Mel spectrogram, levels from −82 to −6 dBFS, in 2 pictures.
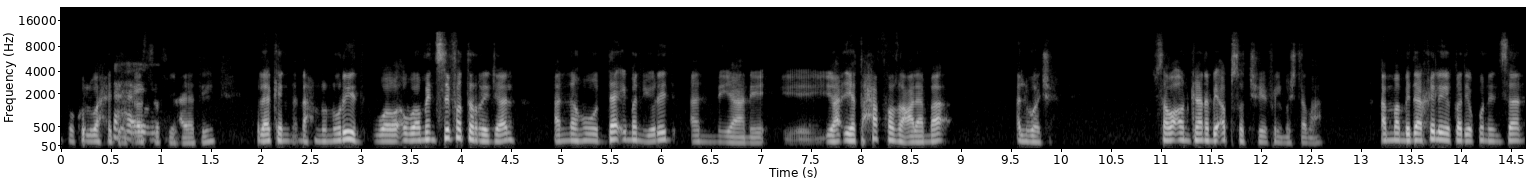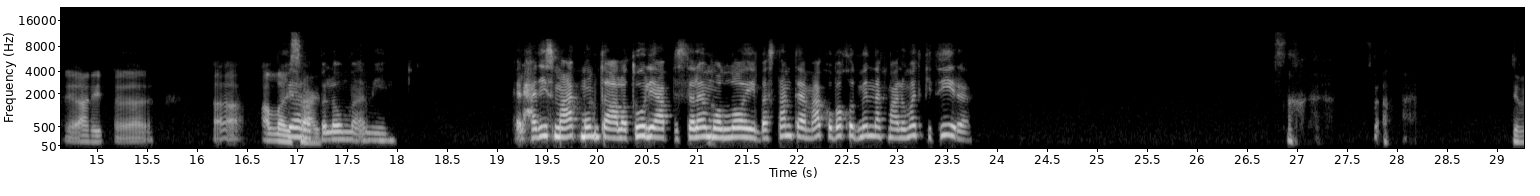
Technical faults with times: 0.89-1.22 speech suppressed in double talk
17.27-17.36 speech suppressed in double talk
21.05-21.13 speech suppressed in double talk

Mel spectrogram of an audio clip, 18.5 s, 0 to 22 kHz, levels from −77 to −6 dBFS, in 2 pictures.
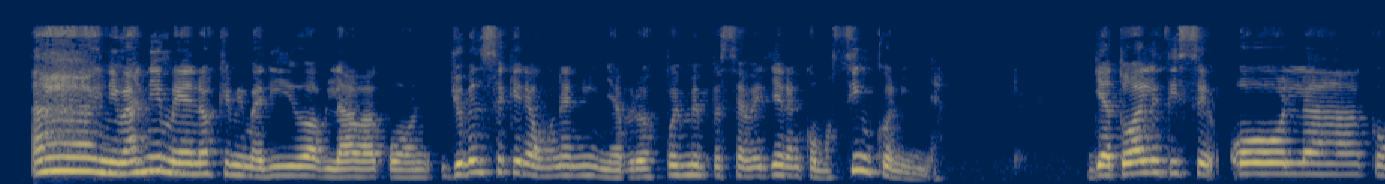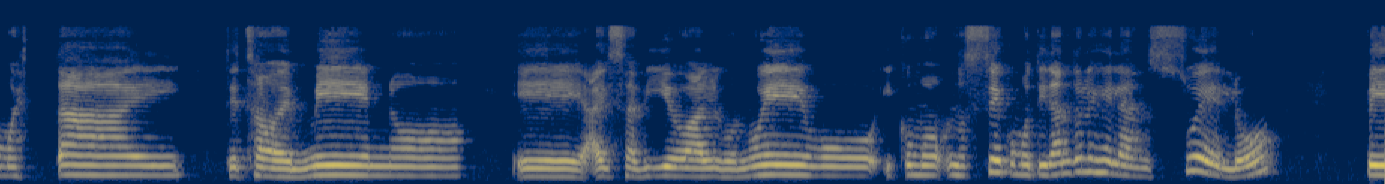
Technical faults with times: none

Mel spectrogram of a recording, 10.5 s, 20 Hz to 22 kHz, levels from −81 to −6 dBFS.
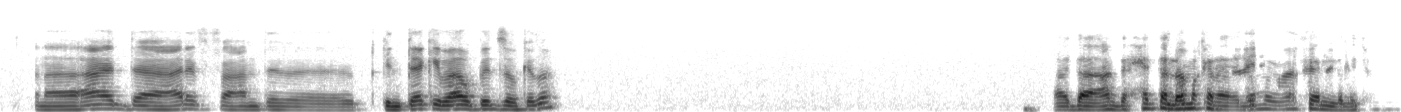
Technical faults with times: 8.48-10.48 speech suppressed in double talk

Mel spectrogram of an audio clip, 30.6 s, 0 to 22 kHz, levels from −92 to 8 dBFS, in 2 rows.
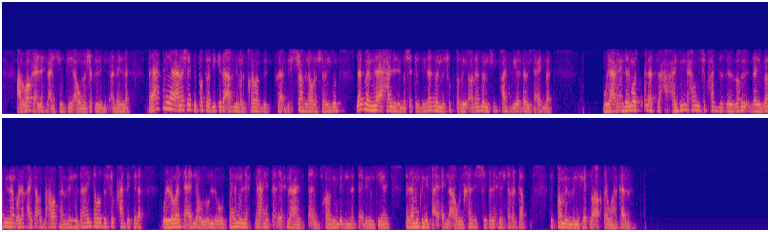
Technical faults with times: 0.00-30.64 tandem speech coding

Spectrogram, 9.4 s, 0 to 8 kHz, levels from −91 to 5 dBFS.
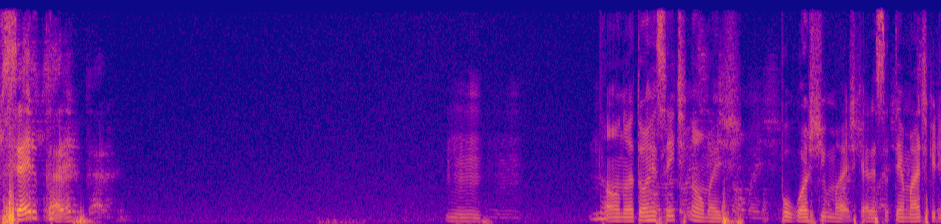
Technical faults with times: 0.00-9.41 echo with no canceller

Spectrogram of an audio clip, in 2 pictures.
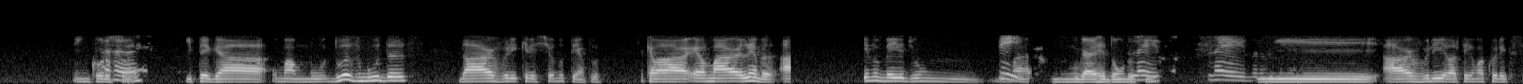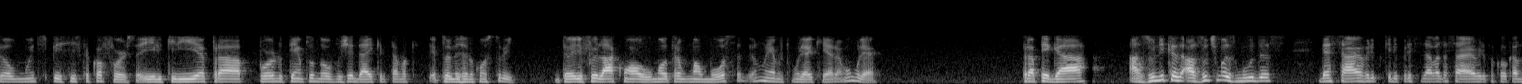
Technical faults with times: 1.33-1.53 echo leak
7.91-8.64 audio dropout to silence
10.27-10.48 echo leak
10.30-10.58 speech suppressed in double talk
11.58-11.80 echo leak
12.53-12.74 speech suppressed in double talk
12.71-12.75 echo leak
26.06-26.19 short stall from a late packet
28.06-28.97 jitter buffer speed-up

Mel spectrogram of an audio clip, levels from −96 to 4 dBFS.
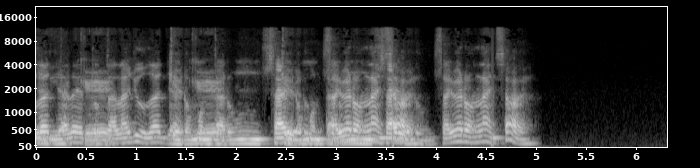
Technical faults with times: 0.00-6.31 doubled audio track
3.56-6.07 periodic USB or driver dropouts

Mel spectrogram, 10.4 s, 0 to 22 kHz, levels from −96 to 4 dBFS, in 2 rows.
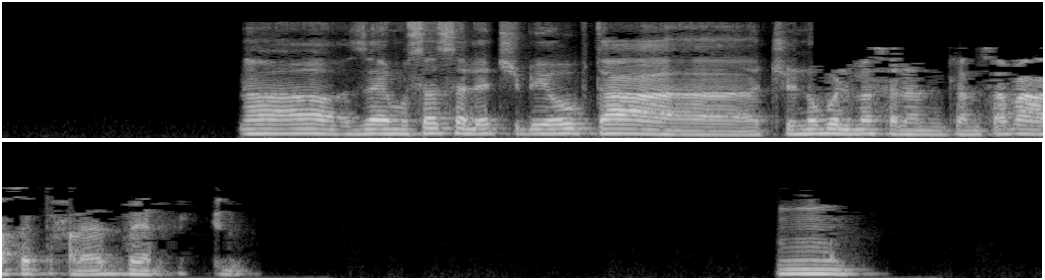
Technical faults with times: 4.05-10.41 adaptive stream at a lower bitrate

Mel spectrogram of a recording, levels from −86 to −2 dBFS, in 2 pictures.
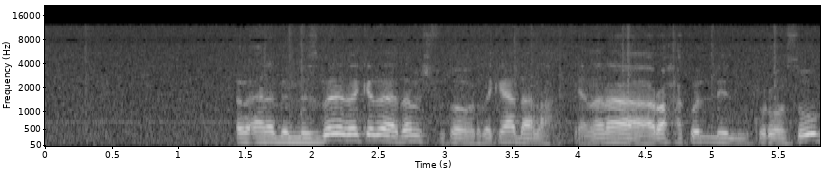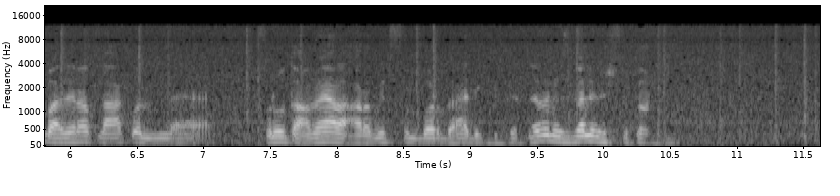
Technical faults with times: none

